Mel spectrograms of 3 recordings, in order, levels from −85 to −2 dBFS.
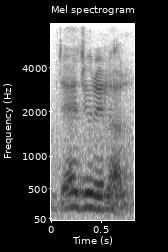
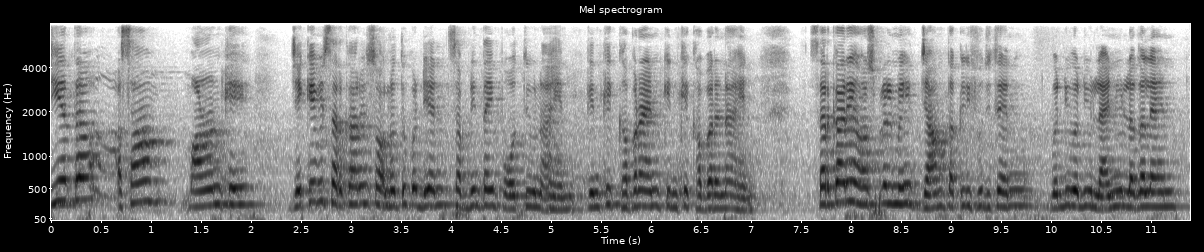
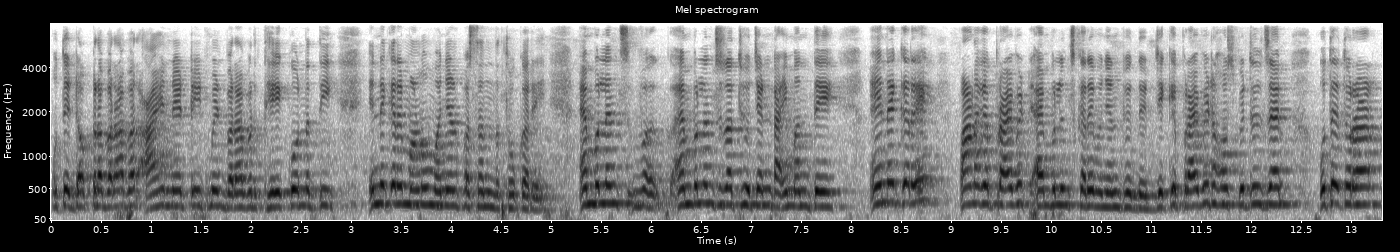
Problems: constant background noise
